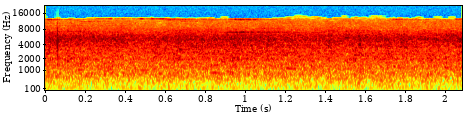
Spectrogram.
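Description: Steady rushing noise of an electric commuter train running along the tracks as it pulls away, with one short click just after the start.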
